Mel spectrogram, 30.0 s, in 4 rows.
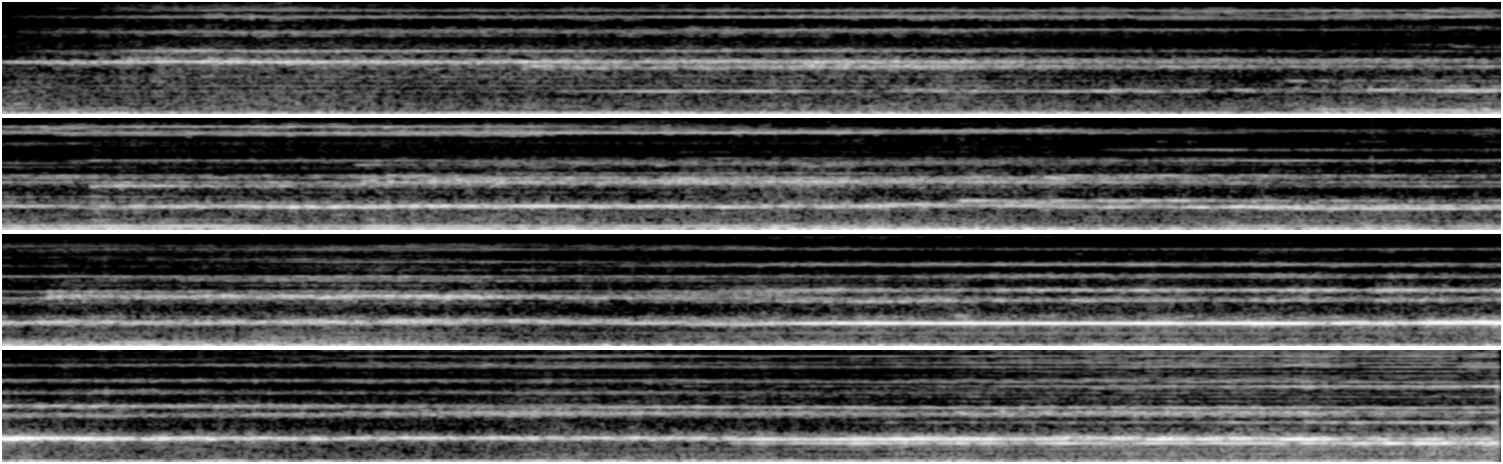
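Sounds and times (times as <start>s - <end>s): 
haunting music: 0.0s - 29.9s.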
